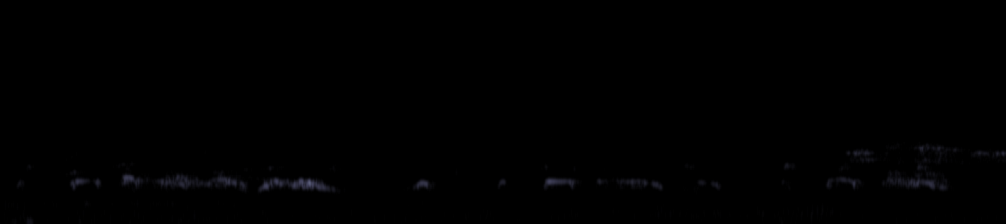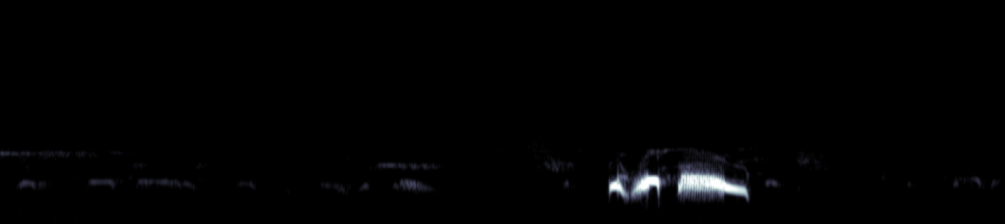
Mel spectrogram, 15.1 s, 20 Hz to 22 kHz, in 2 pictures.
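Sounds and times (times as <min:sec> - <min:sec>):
dove cooing: 0:00.5 - 0:03.4, 0:12.1 - 0:13.2.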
